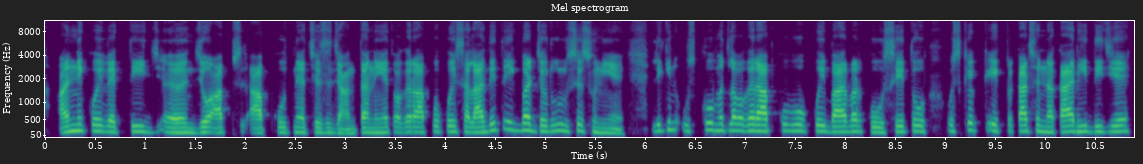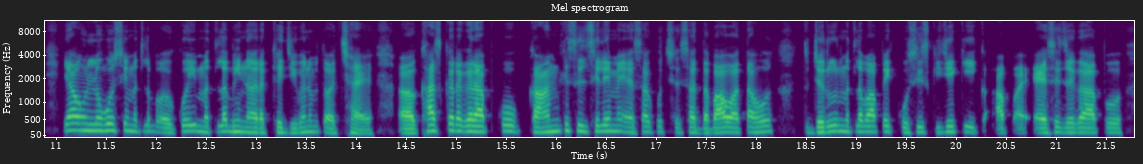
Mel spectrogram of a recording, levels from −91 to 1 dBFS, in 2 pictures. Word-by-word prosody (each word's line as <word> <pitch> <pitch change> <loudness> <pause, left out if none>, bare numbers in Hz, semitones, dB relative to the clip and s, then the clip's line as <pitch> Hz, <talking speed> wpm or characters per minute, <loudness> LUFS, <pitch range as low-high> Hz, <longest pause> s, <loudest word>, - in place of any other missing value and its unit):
अन्य 165 +7 +5
कोई 175 -1 +1
व्यक्ति 160 +1 0
ज 135 -2 +3
जो 145 +2 +3
आप 135 -1 +2
से - - -9
आपको 130 +2 -1
उतने 140 +1 -4
अच्छे 135 +1 -3
से 135 +1 -6
जानता 125 +1 0
नहीं 135 -1 0
है, 140 - +2
तो 145 - -5
अगर 145 +1 0
आपको 145 +2 +1
कोई 160 +2 -2
सलाह 145 -1 +4
दे, 190 +6 -1
तो 215 +3 -7
एक 205 -4 -2
बार 200 -1 +6
ज़रूर 165 +3 -1
उसे 175 +2 -2
सुनिए। 130 -8 -3 0.3
लेकिन 180 +5 -3
उसको 175 +4 -3
मतलब 190 0 +1
अगर 185 0 +4
आपको 175 +1 +5
वो 180 0 -1
कोई 170 -1 +1
बार-बार 155 +1 +4
कोसे, 145 +2 -1
तो 165 0 -3 0.2
उसको 175 +4 -3 0.2
एक 180 -4 0
प्रकार 170 0 +4
से 175 - -4
नकार 155 +1 +4
ही 165 +1 +1
दीजिए 160 +2 0 0.2
या 195 +1 +5
उन 195 -1 +2
लोगों 185 +1 +2
से 190 +2 -5
मतलब 160 -7 -5
कोई 170 +1 -1
मतलब 160 +1 -2
ही 160 - +3
ना 140 -2 +1
रखें 135 +1 -2
जीवन 130 +4 -5
में, 155 - -8
तो - - 0
अच्छा 120 +2 -3
है। 105 -1 -1 0.3
अ, 120 0 +5
ख़ासकर 180 +2 +2
अगर 165 -1 +4
आपको 160 +2 +2 0.2
काम 150 +3 +3
के 185 - -4
सिलसिले 170 0 -1
में 170 -2 -2
ऐसा 140 +1 -2
कुछ 150 -1 -12
ऐसा 135 +2 -2
दबाव 135 +2 +3
आता 135 +2 -2
हो, 145 +3 0
तो 145 -3 -21
ज़रूर 155 +4 +2
मतलब 160 0 -2
आप 155 0 +1
एक 160 - 0
कोशिश 140 +1 -6
कीजिए 145 +3 -2
कि 155 -1 -6
एक 135 - -15
आप - - -1
अ, - - -1
ऐसी 130 +2 +2
जगह 135 0 0
आप 130 +1 -1
अ, 130 -1 -4
155 Hz, 240 wpm, -24 LUFS, 140-170 Hz, 0.3 s, बार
